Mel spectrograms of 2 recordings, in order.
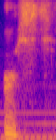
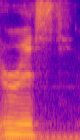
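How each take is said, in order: First: The name is squeezed into one syllable. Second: The name is said with two syllables. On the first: "It's like one syllable almost" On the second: "you can say Urist"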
